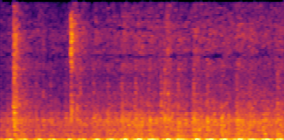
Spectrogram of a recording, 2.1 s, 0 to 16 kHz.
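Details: TVS Apache RTR 4V single after engine-noise repair work (piston ring setting covered): steady, even low idle thump with light top-end clatter and no obvious knock; normal idle.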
